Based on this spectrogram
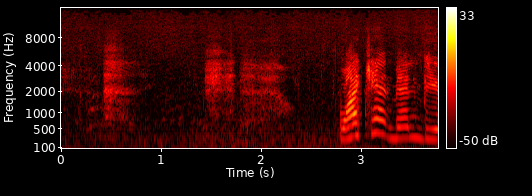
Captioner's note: Hundra sighs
